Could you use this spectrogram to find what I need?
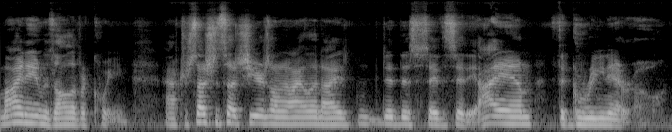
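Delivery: plain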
